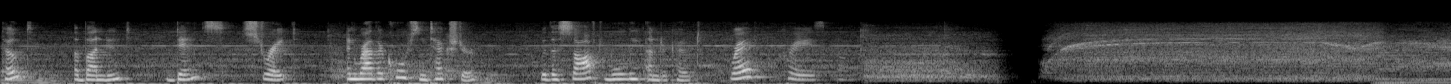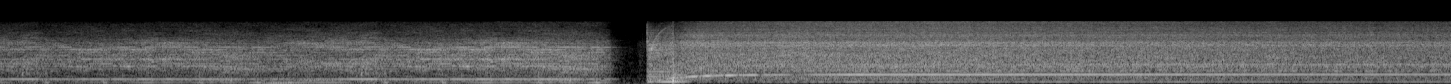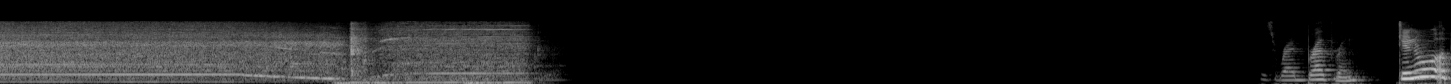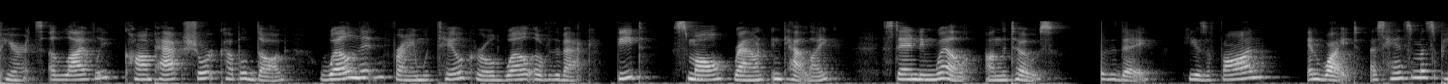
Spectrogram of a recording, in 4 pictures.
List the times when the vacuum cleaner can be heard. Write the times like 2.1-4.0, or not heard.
0.0-34.5.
